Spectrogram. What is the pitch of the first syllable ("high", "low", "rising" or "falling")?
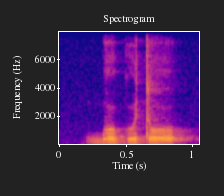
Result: low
